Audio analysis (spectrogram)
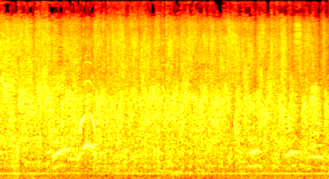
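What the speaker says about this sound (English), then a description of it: "let's give them a round of applause" Applause from an audience for newly initiated fraternity pledges at a semester awards event, steady dense clapping filling the room throughout without a break.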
